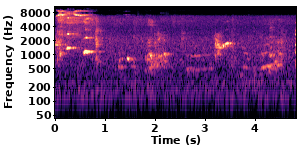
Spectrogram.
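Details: A Boston Terrier's funny noises: a couple of thin, high squeaky whines at the start, then softer, muffled whimpers trailing off with pauses between them.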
